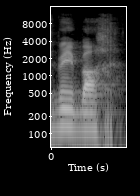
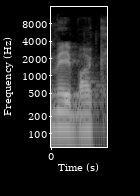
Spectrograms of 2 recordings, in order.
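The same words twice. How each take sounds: First: The name is said with a German pronunciation. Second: The name is said with an English pronunciation. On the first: "in German is Maybach" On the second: "Maybach is fine"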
